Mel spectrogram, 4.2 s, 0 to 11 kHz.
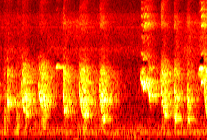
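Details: Newborn Labrador Retriever puppies, seven littermates born May 24, 2021, with their mother Belle, on a live puppy cam: a run of short falling whines and squeaks, roughly one each half second, with a brief pause midway.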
